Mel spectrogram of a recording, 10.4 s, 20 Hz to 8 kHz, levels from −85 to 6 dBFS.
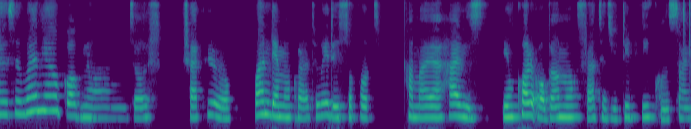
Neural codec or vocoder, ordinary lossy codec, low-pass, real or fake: codec, 16 kHz, 1 kbps, X-Codec, HuBERT features, trained on balanced general audio; none; none; fake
